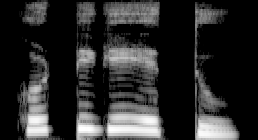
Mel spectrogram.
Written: ಕೊಟ್ಟಿಗೆಯೆತ್ತು

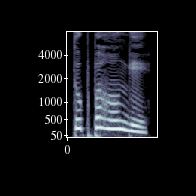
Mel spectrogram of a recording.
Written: ತುಪ್ಪಹೊಂಗೆ

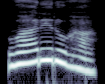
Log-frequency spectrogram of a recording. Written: ವಾರಿರುಹ

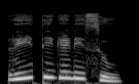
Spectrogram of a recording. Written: ರೀತಿಗೆಡಿಸು

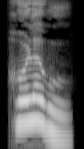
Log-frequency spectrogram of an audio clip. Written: ಹೊಳವು

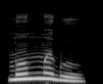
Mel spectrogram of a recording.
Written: ಮೊಮ್ಮಗ

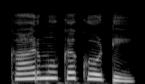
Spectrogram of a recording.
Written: ಕಾರ್ಮುಕಕೋಟಿ

